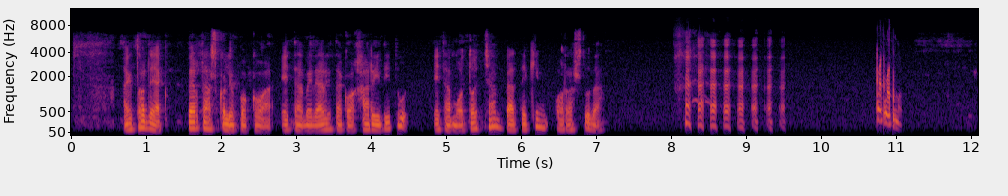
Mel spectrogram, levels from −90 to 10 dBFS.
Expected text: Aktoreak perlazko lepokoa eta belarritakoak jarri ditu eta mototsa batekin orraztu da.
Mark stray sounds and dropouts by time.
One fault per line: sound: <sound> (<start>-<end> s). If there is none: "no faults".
sound: laugh (8.0-9.6 s)
sound: chirp (10.8-11.1 s)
